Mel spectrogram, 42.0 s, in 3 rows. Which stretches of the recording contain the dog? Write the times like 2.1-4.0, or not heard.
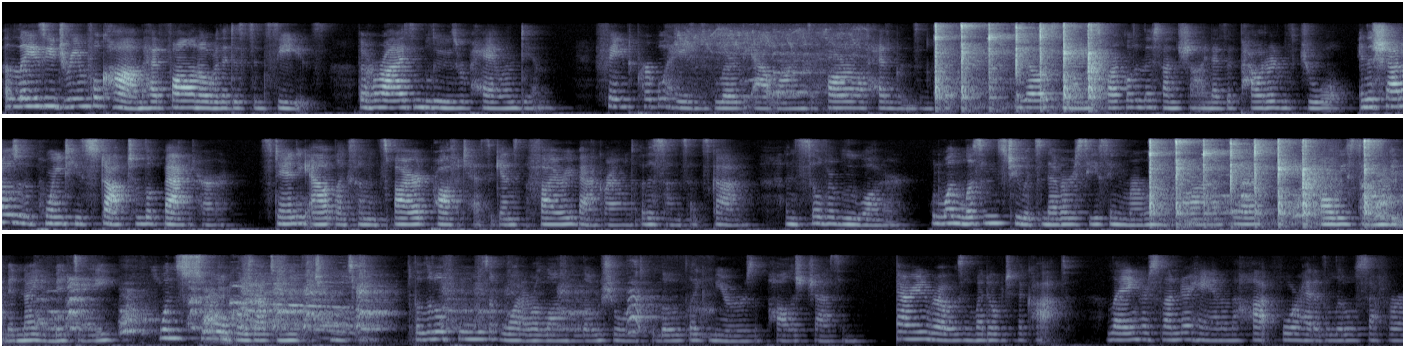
25.8-35.1.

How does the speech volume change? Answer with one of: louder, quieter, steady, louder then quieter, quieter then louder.
quieter.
